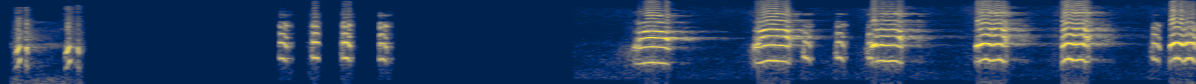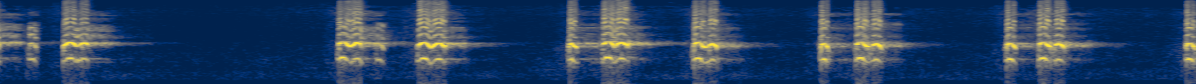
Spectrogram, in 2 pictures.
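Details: Rail call for use as a trapping lure: loud, harsh, nasal notes delivered in quick bursts, at first short clusters, then longer runs of strident repeated calls, separated by brief silences.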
